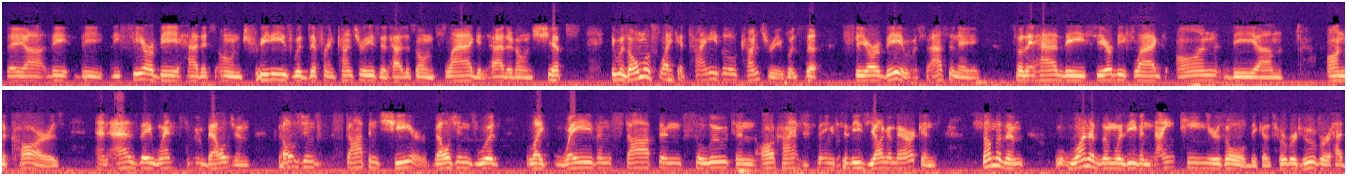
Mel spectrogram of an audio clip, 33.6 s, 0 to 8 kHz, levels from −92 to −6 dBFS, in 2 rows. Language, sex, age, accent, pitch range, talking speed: English, male, 60-79, American, 110-140 Hz, 165 wpm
